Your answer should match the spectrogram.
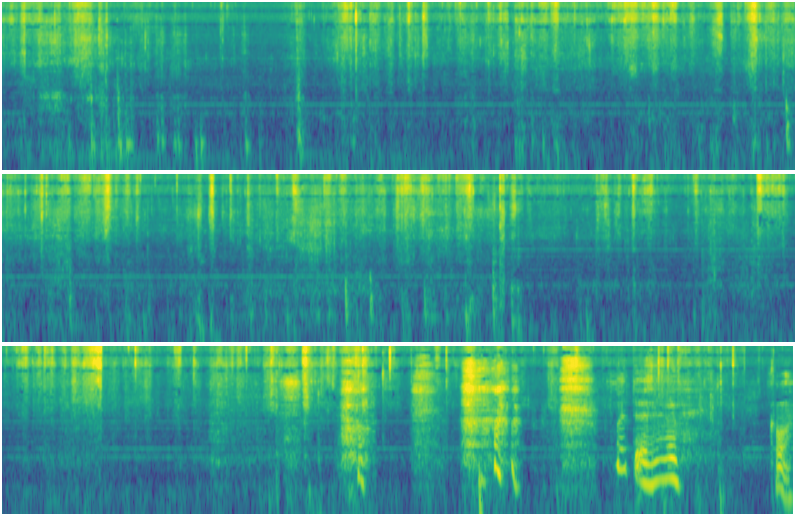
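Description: Woven exhaust heat wrap, soaked with water, being wound by hand around a stainless steel turbo manifold pipe: soft rustling and scraping of the fabric against the metal with scattered small clicks, getting louder near the end.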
